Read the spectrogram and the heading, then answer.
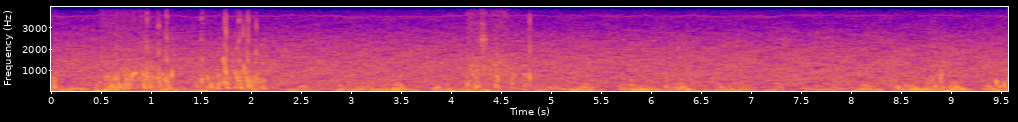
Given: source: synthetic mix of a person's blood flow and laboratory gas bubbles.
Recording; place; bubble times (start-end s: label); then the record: Doppler ultrasound of blood flow; precordium
0.00-0.10 s: bubbles
0.45-1.24 s: bubbles
1.43-2.18 s: bubbles
4.12-4.83 s: bubbles
8.74-8.91 s: bubbles
9.41-9.58 s: bubbles
From the record:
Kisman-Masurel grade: 233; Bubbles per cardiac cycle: several, 3 to 8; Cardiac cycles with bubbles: 50 to 99%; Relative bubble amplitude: loud (0.450 to 0.775); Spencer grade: 3 (all of the cardiac periods contain showers or single bubble signals, but not dominating or overriding the cardiac motion signals); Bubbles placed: anywhere in the cardiac cycle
